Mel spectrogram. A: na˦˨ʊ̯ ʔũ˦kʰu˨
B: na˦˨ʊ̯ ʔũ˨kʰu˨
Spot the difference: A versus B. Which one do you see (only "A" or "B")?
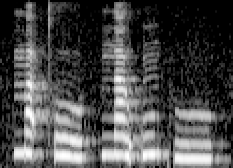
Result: A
